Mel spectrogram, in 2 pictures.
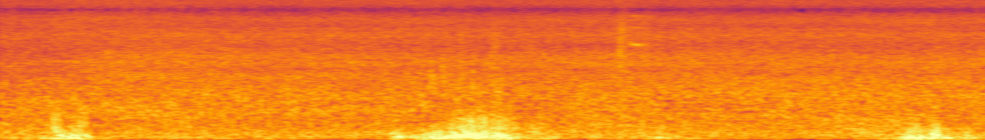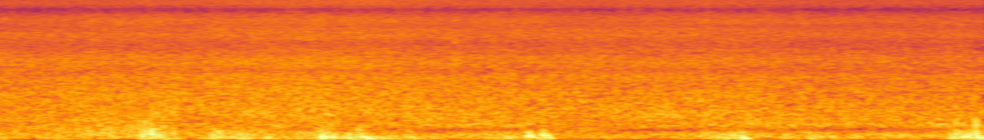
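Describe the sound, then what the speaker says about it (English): Strong gusts from a severe thunderstorm buffet the microphone outdoors, a constant roar broken by several louder low-pitched whooshes spread through the clip. "No rain yet, but we got some bad winds right here."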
